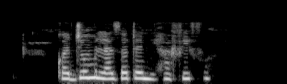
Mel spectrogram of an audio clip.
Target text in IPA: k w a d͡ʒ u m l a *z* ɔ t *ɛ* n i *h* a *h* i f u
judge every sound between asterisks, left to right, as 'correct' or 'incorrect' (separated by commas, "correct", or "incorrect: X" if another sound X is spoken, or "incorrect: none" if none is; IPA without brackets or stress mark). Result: correct, correct, correct, incorrect: f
